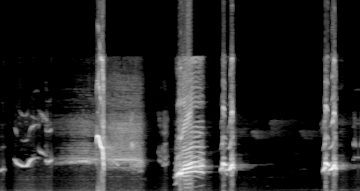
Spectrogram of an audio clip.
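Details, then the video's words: Tretes kacer, oriental magpie-robin, singing to rile rival birds: a soft whistled warble, a long buzzy note, a harsh rasping burst and sharp clipped chirps. "pancingan kacer tretes gacor full isian bikin lawan auto emosi denger suara kacer tretes satu ini"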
